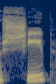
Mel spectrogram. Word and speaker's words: sheep: Do you notice how sheep makes your lips stretch more?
